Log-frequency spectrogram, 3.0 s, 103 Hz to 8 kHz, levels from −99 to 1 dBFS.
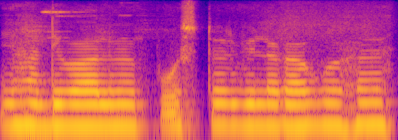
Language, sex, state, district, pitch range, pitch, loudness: Hindi, male, Jharkhand, Ranchi, 155-160 Hz, 160 Hz, -15 LUFS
